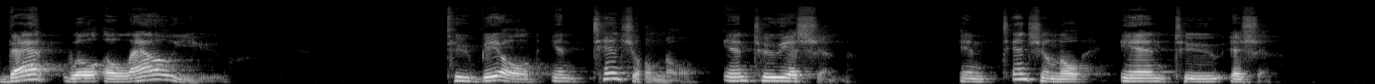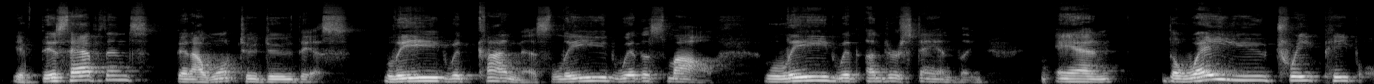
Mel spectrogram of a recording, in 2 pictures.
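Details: Aphasia after a stroke, described as an invisible disability; his ability to talk was affected that day; hesitations and garbled phrasing.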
